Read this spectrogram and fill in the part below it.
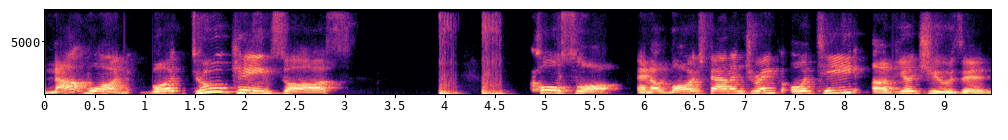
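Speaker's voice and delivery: very slow, deliberate, spelled-out delivery. Reading out the combo slowly for the dullards of Valverde: nice and slow. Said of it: "I'll take it nice and slow".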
